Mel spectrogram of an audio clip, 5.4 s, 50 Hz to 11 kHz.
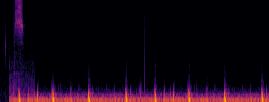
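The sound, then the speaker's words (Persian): Korotkoff sounds through a stethoscope during blood pressure measurement as the cuff valve is slowly opened to let the air out: a steady series of soft, muffled thumps roughly every 0.7 seconds over a low continuous hum, with no talking. “شما پیچ اقرب سنج رو آرام باز میکنید تا باد به آرامی خارج بشه و زمانی که اولین صدای کورتوکوف رو شنیدید فشار سیستون رو به ذهن بسپارید صدای کورتوکوف این صداست”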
